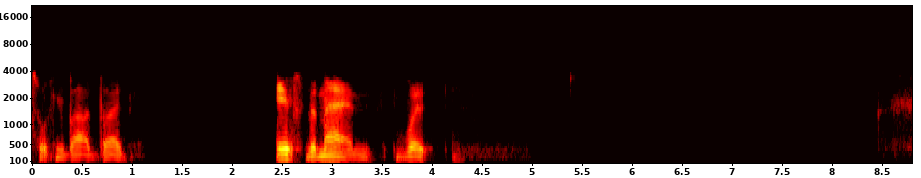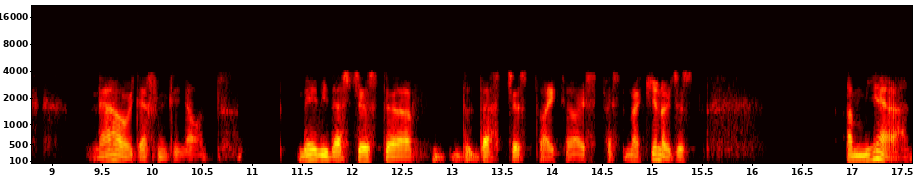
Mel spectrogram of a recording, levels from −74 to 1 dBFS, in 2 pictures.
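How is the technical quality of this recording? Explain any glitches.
The quality is limited by narrowband, low-rate speech coding throughout, with three short dropouts that the decoder has patched over.

G.729 codec: across the whole clip the speech is band-limited to 4 kHz and has a slightly rough, synthetic texture, which fits an 8 kbit/s G.729 coder. It rebuilds each 10 ms frame from a vocal-tract filter, a pitch predictor and a few pulses, so fine detail is replaced by this buzzy approximation.

VoIP packet loss concealed by the speech codec: at 2.56 to 2.62 s, 7.19 to 7.24 s and 14.36 to 14.44 s, the speech smears into a fading buzzy tone or coloured noise. With packets missing, the decoder extends the last pitch and filter at falling gain, and the speech stays weak briefly after each gap.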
